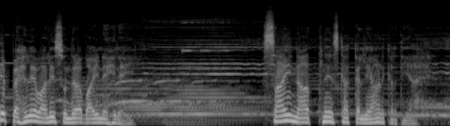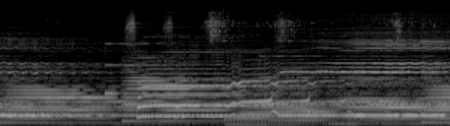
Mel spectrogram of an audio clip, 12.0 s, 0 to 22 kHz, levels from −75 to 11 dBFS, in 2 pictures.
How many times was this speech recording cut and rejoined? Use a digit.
0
